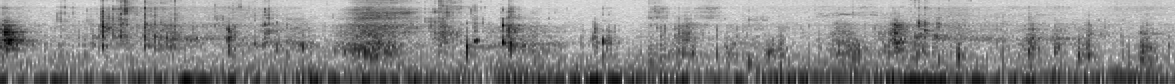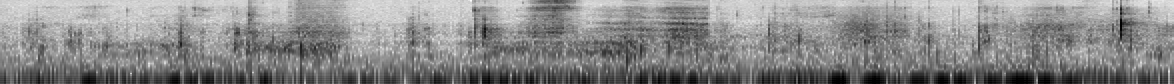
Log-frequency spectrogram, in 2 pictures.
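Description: Close-up chewing and biting of crunchy tacos: a dense run of irregular crisp crunches and wet chewing, over a low steady hum.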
